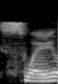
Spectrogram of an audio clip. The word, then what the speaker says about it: Sui: Sui is spelled S-U-I, but it's pronounced like sway, like to sway back and forth.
